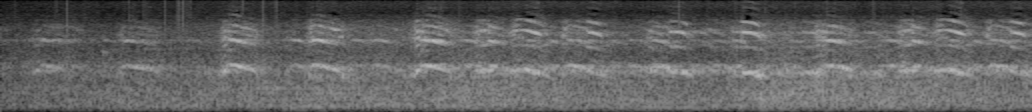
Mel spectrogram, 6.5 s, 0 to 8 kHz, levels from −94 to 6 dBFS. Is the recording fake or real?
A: fake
